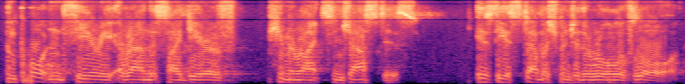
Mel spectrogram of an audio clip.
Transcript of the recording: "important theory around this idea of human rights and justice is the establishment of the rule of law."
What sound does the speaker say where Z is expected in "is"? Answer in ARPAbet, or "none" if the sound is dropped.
Z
